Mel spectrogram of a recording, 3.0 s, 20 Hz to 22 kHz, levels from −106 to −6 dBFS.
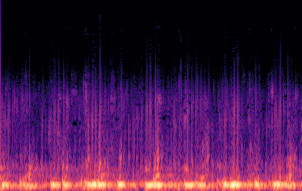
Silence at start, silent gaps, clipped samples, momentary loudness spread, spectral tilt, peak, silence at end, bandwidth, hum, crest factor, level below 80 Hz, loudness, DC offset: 0 s; none; under 0.1%; 7 LU; -14 dB/octave; -6 dBFS; 0 s; 2.2 kHz; none; 14 dB; -52 dBFS; -21 LUFS; under 0.1%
